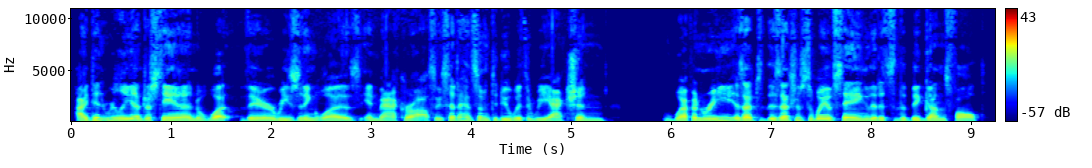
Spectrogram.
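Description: A man co-hosting a podcast in casual chat, animated and joking, quick to laugh. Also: a little high, no room sound, studio quality. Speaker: podcast co-host.

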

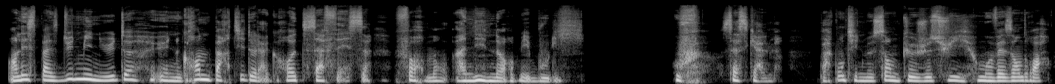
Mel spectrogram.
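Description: A woman telling a first-person adventure story in an expressive way, sometimes dropping to a whisper. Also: fairly low pitch, breathy edge.

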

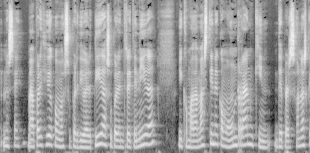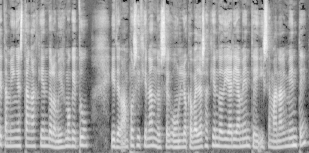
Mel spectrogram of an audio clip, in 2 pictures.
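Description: A woman's voice: fairly low pitch, darkish tone. A young woman from Spain with a Spanish accent, talking casually and at length in a solo podcast, with lots of fillers and self-corrections. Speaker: podcast host.

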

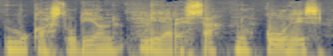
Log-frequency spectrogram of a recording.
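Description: A woman in her forties co-hosting a casual chat podcast, keeping her voice low and hushed in a makeshift home studio. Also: steady tone, vocal fry, no room sound. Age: 40s. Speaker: podcast co-host.

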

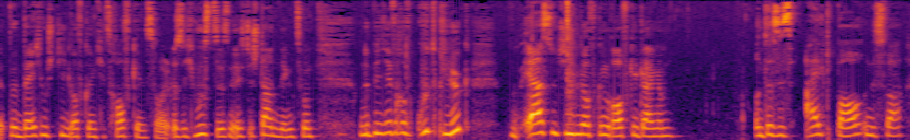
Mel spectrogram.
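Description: A woman's voice: on the high side, warm tone, slightly rough. A young woman chatting casually as a podcast host, rambling through a story with many fillers.

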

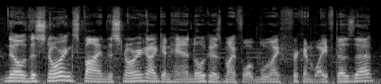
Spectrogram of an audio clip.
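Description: A man's voice: medium pitch, a little fast, sharp tone, faint music behind. A young man hosting a podcast, telling rambling, profane stories in casual chat into a studio mic. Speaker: podcast host. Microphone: studio mic through a mixer.

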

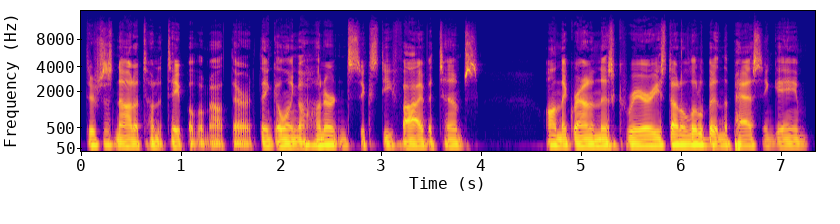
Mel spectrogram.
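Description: A man co-hosting a casual sports podcast, relaxed and sprinkling in "like" as he reels off stats. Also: low-pitched, fast talker, no room sound, clean studio sound. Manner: relaxed, fills with "like", lists stats. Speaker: podcast co-host.

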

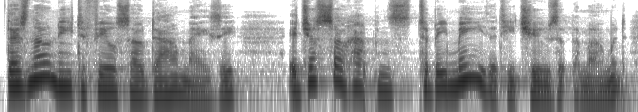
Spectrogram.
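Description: A man's voice: medium pitch, huge pitch swings, brisk, breathy edge, long reverb tail, pitched above the performer's own voice. A man voicing a cheerful male hornet mascot toy who talks in an earnest, coaxing way. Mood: encouraging. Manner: earnest, coaxing pep talk.

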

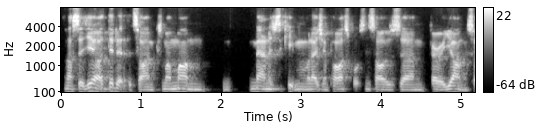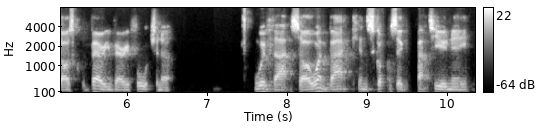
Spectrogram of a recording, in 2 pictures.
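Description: A man's voice: sits low, little pitch movement, brisk. A young man in his twenties, chatting casually as an interview guest, full of fillers. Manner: chatty, lots of fillers and "you know".

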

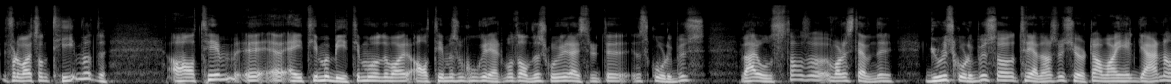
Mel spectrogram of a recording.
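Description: A man from tells stories at a podcast, rambling and blunt and often repeating himself. His voice sits a little high for a man. The sound is close and dry. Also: dry recording. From Brumunddal, Norway. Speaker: podcast guest, author. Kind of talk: casual storytelling in interview.

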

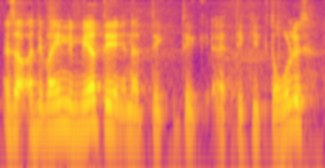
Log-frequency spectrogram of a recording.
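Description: A man with a Danish accent, chatting backstage and reassuring his co-host with hesitant, gentle feedback. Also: on the high side, fairly even intonation. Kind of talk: backstage chat.

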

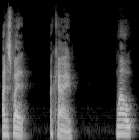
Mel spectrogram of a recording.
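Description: Man, podcast co-host, slightly high voice, animated storytelling, swears freely. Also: slow pace. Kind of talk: casual chat, storytelling.

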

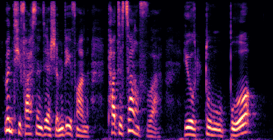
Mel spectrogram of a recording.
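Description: A woman lawyer recalling her cases in an interview, talking deliberately with many filler particles. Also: sits low, expressive. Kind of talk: interview recollection.

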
